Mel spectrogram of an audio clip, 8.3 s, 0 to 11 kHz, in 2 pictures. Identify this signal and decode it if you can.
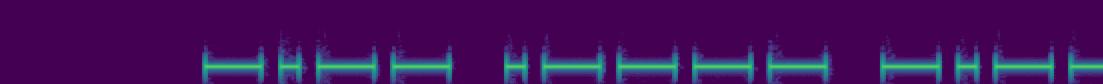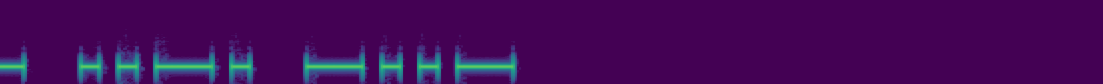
Morse code, heard as a keyed tone, about 17 wpm, 700 Hz. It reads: Y1YFX
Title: Code Groups - 5 Letter:Numbers - 17wpm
